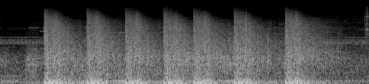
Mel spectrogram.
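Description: Shotgun blasts in the APB Reloaded shooter, seven loud, heavy shots fired in a steady rhythm about half a second apart, close and alone with no talk.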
